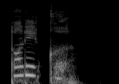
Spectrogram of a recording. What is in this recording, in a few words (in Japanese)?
"トリック", kawaii voice; 音ゲー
